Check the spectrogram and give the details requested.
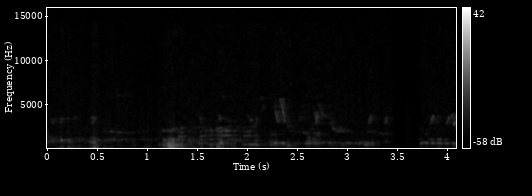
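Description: Near silence with faint, scattered bird calls and a few soft low thumps.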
